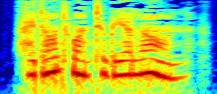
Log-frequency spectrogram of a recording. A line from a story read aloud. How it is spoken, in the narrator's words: she murmured, hating herself for her vulnerability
